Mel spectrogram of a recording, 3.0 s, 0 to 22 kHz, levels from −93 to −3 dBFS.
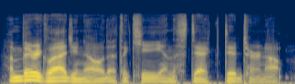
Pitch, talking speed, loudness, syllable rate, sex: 100 Hz, 285 wpm, -18 LUFS, 5.6 syllables/s, male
